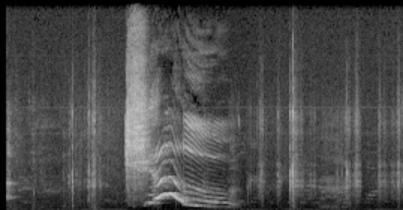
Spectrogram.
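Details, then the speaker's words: Girl pretending to sneeze (simulated): a single loud, high-pitched, dramatic sneeze-like vocal burst with a falling, squealing tail amid quiet room sounds. "You gonna sneeze? Oh, poor baby has a cold."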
